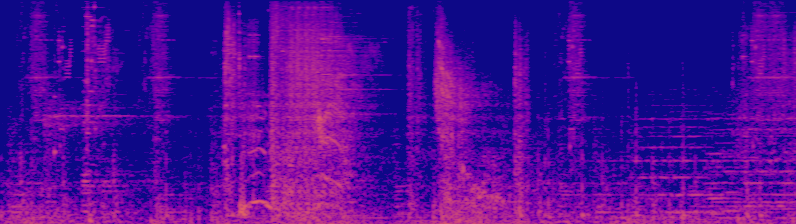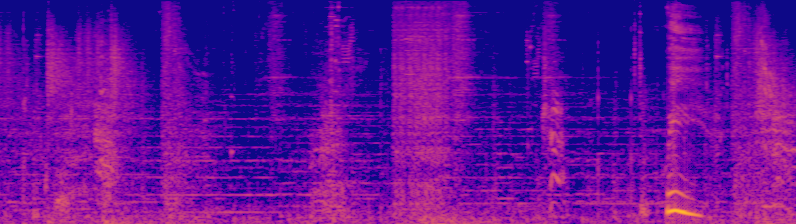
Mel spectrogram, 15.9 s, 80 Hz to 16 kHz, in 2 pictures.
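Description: Grenade explosions crash and smash through enemies in the Final Fantasy 13 video game, a string of scattered bursts with one loud hit near the end, with intermittent talking over the game sounds.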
